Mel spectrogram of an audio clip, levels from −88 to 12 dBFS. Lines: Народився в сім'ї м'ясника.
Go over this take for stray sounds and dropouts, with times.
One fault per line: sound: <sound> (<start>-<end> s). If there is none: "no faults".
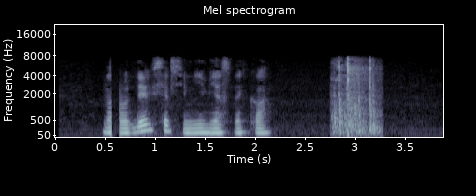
sound: dropout (0.6-0.6 s)
sound: squeak (2.8-3.3 s)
